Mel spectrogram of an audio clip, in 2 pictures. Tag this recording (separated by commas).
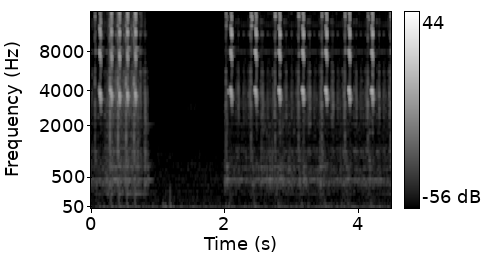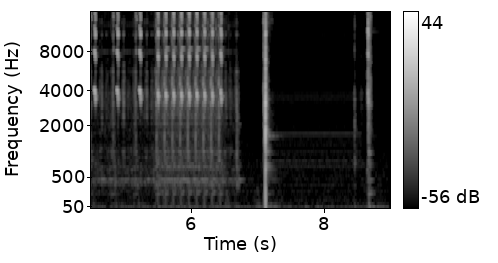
Mechanisms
